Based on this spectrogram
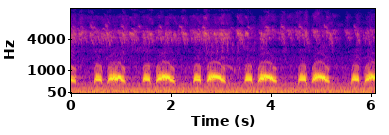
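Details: Medium-voiced spotted dove kept as a ground decoy bird, singing the two-kuk 'ku-ang' style: brief double coos followed by a longer, slightly falling coo, roughly one phrase per second, with constant high insect buzz behind.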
